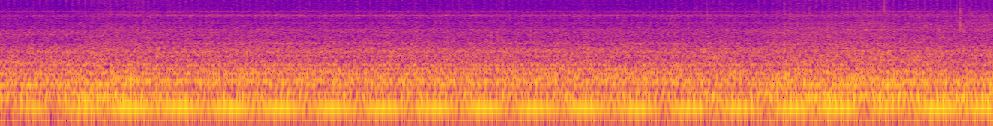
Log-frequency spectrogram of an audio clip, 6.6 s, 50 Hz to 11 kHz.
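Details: 1989 John Deere RX75 small riding mower mowing thick grass: a steady, even single-cylinder drone as the blades pull through the grass, with no knocks or surging. The deck may be cutting a little low and throws grass everywhere; it is running normally under load.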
